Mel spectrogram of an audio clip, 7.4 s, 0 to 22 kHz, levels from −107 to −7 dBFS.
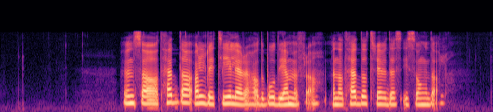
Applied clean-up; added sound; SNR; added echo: none; none; none; none.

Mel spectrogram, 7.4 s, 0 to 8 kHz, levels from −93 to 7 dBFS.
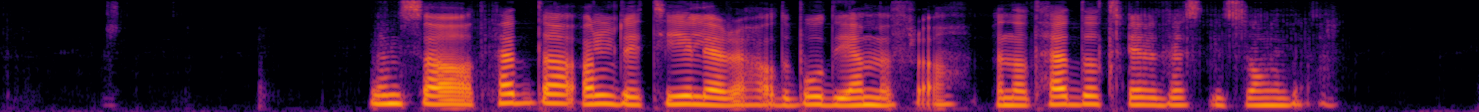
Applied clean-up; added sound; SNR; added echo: neural mask model DeepFilterNet 3.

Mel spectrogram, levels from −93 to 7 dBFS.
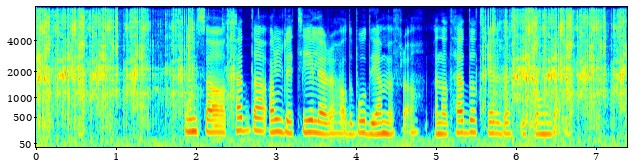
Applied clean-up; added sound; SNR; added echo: none; Mechanisms; 3 dB; none.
